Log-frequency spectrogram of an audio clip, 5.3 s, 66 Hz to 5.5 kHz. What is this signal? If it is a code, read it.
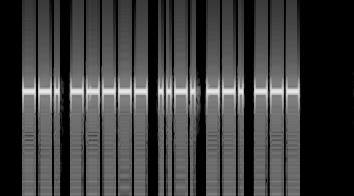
Morse code, heard as a keyed tone, about 20 wpm, 700 Hz. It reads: G0FGO
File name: UK MASTER QSOs TRAINING / 20WPM / UK MASTER QSOs 0059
